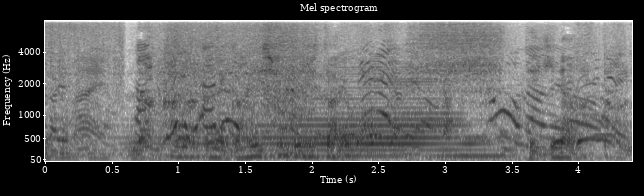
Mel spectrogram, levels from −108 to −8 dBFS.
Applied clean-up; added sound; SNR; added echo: none; Bowed string instrument; 5 dB; none.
